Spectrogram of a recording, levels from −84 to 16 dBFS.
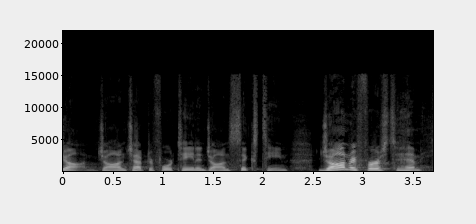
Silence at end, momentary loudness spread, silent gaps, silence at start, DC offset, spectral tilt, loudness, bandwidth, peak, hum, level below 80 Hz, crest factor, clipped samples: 0.15 s; 18 LU; none; 0 s; under 0.1%; -6 dB/octave; -24 LUFS; 15.5 kHz; -4 dBFS; none; -66 dBFS; 20 dB; under 0.1%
